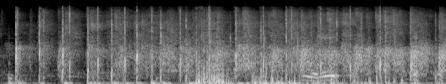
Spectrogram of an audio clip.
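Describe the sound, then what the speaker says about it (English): A crowd at a township meeting claps and applauds, a dense run of sharp claps that builds and continues steadily, with voices faintly mixed in. "How about a round of applause for Lee?"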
